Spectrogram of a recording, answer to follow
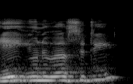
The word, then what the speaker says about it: university: And in order to clarify, if I have to write the pronunciation using simple Roman, also called Latin alphabet or a script, I can write it this way. YU, then it becomes clearer.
